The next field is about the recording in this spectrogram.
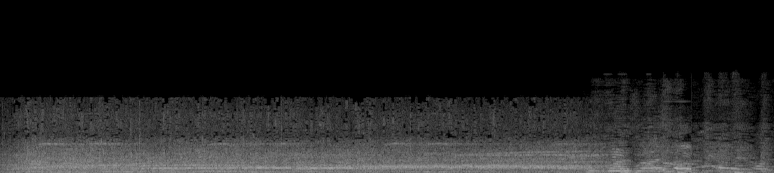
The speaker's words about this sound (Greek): Στο σιδηροδρομικό σταθμό του Λίβερπουλ, οι διαδηλωτέ έχουν εισβάλει στο χώρο και πραγματοποιούν καθιστική διαμαρτυρία. Φωνάζουν υπέρ τη κατάπαυση του πυρό στη Γάζα.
